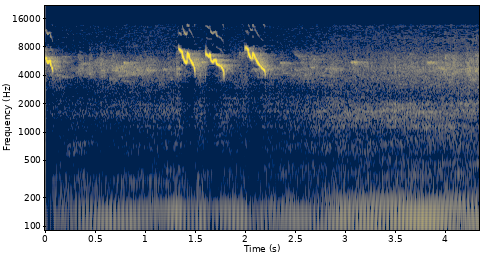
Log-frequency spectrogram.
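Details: Caged Oriental white-eye in training at a cemetery: three thin, very high whistled notes sliding downward in quick succession, over a steady low hum.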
